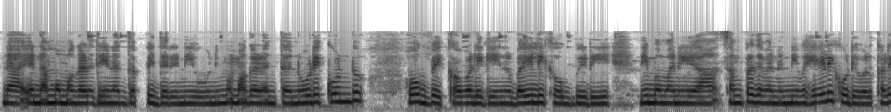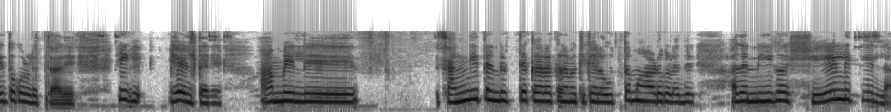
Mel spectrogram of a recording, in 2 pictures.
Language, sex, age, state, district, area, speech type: Kannada, female, 18-30, Karnataka, Udupi, rural, spontaneous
